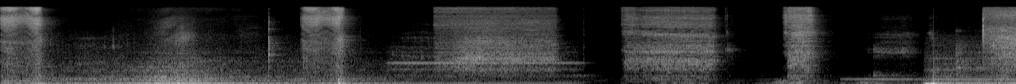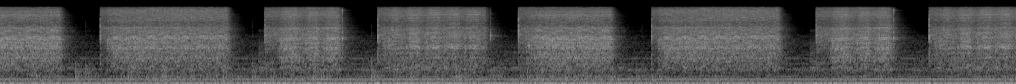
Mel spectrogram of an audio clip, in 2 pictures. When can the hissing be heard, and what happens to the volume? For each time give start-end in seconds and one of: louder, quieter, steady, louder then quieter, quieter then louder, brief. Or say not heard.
0.0-20.2 louder.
